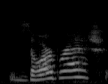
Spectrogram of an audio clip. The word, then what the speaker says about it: Xarbrash: going to be making zarbrash i hope i'm saying that right x a r b r a s h i think is how it's spelled the x should make a z sound so sorry brush excuse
